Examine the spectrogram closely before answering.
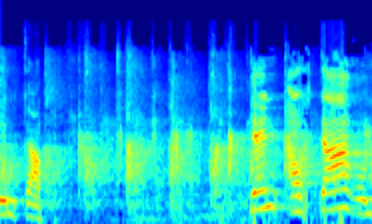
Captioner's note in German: Beifall DIE LINKE und vereinzelt SPD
